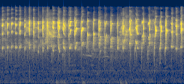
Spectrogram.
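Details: Male lovebird chattering at length as a training recording for other lovebirds, quick scratchy pulsed notes repeated evenly throughout.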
